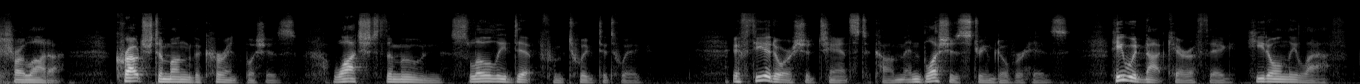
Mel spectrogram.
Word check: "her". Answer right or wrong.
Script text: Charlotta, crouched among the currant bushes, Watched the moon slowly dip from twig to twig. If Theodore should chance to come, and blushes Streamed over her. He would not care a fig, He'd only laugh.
wrong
